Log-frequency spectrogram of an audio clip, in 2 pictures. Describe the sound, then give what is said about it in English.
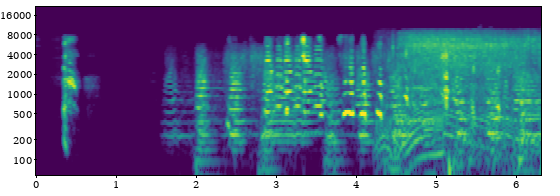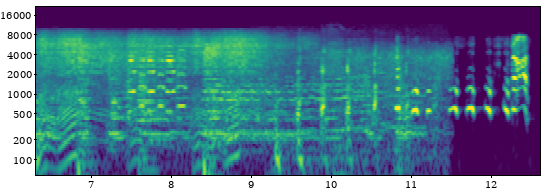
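A devil laugh sound effect, used as an intro for creepy clown stories: layered, growling vocal tones swell into a dense, eerie wash, then break into a short run of loud, rhythmic laughing bursts at the end. “No, I forget where I got it from, but it's supposed to be like a devil laugh.”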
